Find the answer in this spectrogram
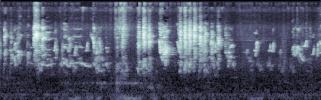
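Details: Young chickens while eating, chattering high chirps in bursts with short pauses, scattered clicking and scratching sounds between the peeps.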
